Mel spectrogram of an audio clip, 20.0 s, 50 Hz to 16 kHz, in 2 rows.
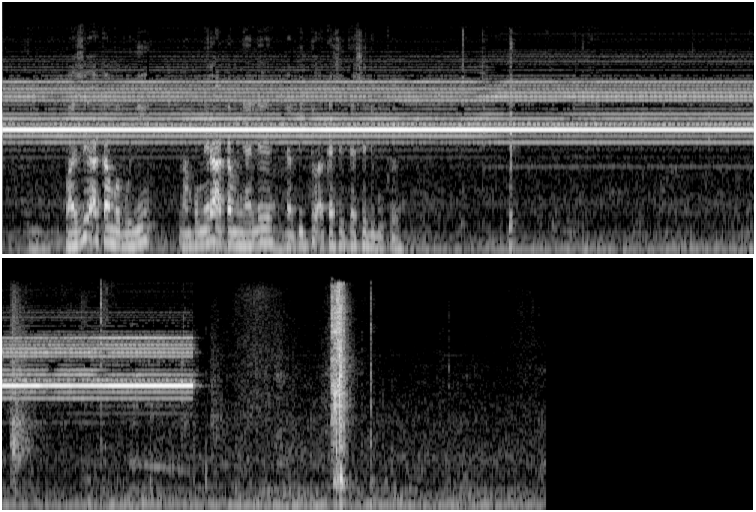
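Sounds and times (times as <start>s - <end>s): buzzer alarm tone: 0.0s - 12.7s.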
